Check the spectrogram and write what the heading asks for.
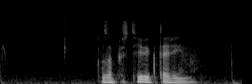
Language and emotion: Russian, neutral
